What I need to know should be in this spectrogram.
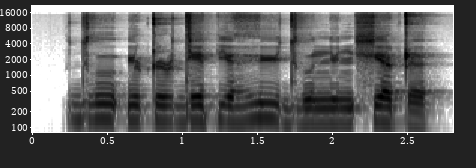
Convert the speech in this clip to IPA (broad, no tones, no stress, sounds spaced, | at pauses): dʱ u ʔ y ʈ y ɭ d ɪ pʲ ə ɦ y dʱ u n y n xʲ ɐ ʈ ə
